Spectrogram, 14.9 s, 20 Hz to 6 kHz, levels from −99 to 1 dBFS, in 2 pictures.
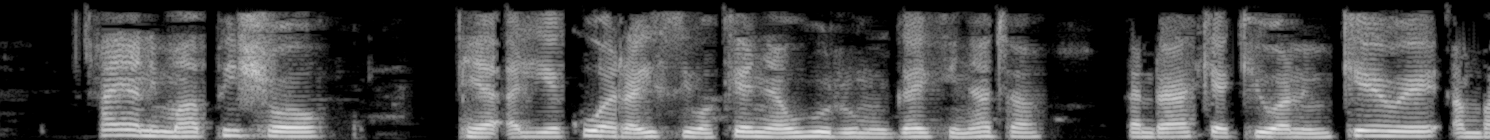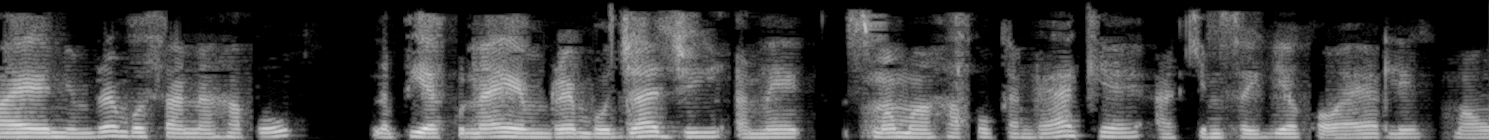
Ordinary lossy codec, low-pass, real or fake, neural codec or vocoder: AAC, 24 kbps; 5.4 kHz; real; none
